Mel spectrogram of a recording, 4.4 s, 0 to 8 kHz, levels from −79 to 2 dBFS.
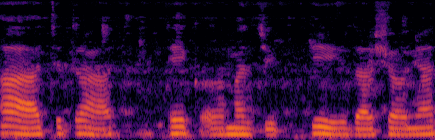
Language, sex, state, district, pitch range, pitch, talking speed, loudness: Marathi, male, Maharashtra, Aurangabad, 130-145 Hz, 135 Hz, 95 wpm, -28 LUFS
